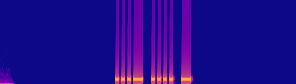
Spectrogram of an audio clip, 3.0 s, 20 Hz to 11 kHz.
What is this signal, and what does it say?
Morse code, heard as a keyed tone, about 40 wpm, 700 Hz. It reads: VHT
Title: USA Call Sign Postfixes - 3 Letters 40wpm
